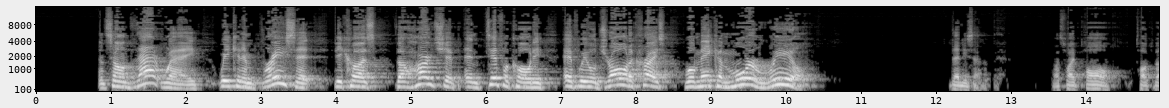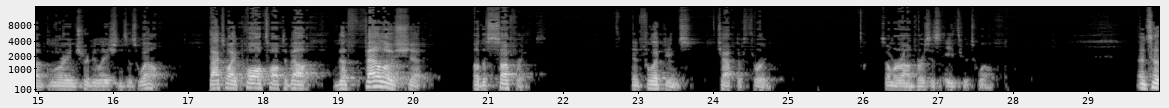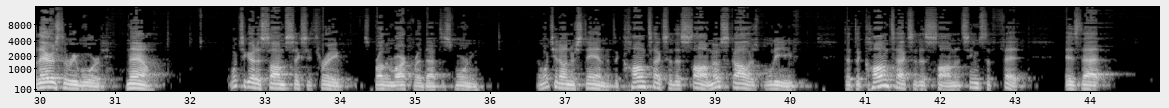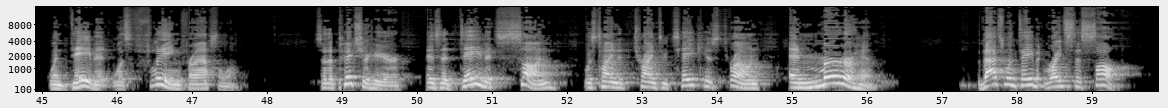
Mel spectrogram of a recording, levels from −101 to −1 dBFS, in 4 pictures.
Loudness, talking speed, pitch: -19 LUFS, 135 wpm, 160 Hz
